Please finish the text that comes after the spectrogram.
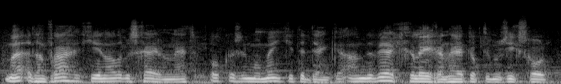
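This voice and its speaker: An actor playing a pragmatic, patronizing municipal official in a radio drama, speaking in measured, formal, argumentative sentences. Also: male voice, medium pitch, fairly even intonation, muffled recording, faint music behind, natural voice. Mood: condescending, firm. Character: pragmatic, patronizing male municipal official pushing budget cuts. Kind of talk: Dutch radio drama acting.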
